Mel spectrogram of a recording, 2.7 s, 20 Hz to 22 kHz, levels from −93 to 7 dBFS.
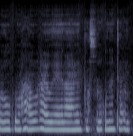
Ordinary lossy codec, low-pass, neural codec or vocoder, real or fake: none; none; codec, 44.1 kHz, 1.7 kbps, Pupu-Codec; fake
